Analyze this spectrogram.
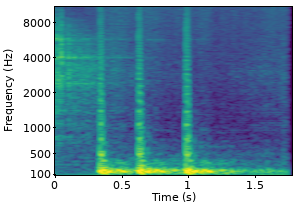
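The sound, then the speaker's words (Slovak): Three firm knocks on a door in a steady rhythm, each a short hollow thud with a low resonant body, followed by a brief quiet tail with no voices. “A predsa znova niekto klope.”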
